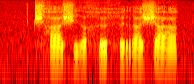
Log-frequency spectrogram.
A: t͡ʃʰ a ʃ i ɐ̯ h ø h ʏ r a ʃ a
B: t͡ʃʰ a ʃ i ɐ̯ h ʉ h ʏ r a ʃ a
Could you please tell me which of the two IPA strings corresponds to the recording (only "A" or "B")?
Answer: A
